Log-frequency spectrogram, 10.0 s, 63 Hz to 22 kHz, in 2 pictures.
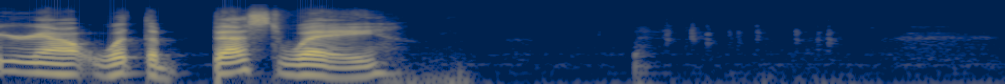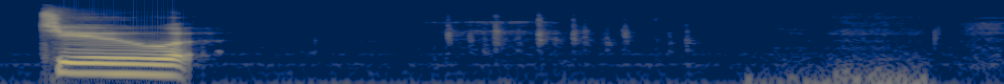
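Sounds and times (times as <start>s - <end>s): faint keyboard typing: 3.0s - 4.5s, 7.1s - 8.6s.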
